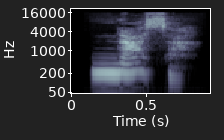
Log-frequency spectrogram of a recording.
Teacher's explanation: na ang dila ay sa likod ng ngipin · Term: pailong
